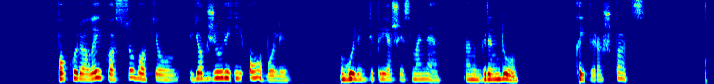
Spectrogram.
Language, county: Lithuanian, Klaipėda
